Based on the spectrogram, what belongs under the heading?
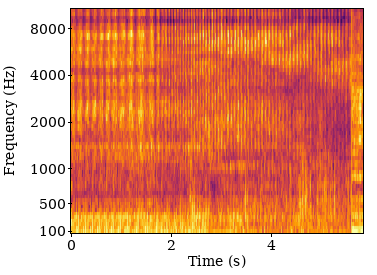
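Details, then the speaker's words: Ford AU Falcon off-road build running after spark plugs replaced to cure a misfire; steady low even-firing engine note dipping slightly then revving near the end. Running smoothly, normal. "Yesterday I just changed out the plugs because I don't know if you guys could hear that on camera, but it had like a misfire. So I just changed out the spark plugs, and yeah, it's doing pretty good actually."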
